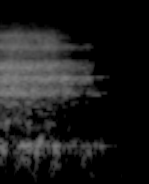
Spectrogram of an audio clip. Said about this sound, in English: One more time, deep breath in.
